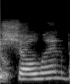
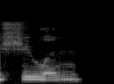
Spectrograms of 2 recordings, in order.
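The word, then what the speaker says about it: Schoelen: I say Sholin, but I know Nate did a popcorn episode and you guys talked a lot about how to say her last name. And is it like Shulin? – Yeah, it's actually Shulin.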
